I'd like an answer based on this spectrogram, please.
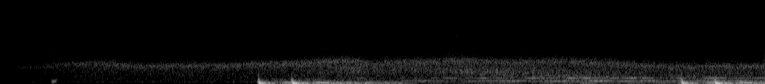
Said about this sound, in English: Can hear the wind howling in the background.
